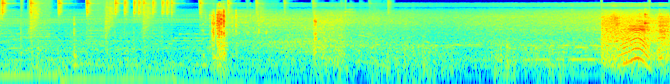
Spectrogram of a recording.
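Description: Road and engine noise heard from inside a moving car, with music playing over it. There is a short loud swish about three seconds in, and the sound swells near the end.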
